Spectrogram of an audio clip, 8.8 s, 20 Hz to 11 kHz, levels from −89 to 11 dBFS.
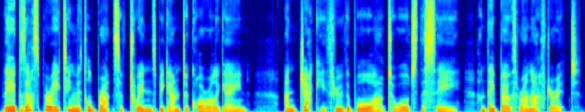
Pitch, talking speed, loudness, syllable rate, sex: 190 Hz, 170 wpm, -17 LUFS, 4.6 syllables/s, female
